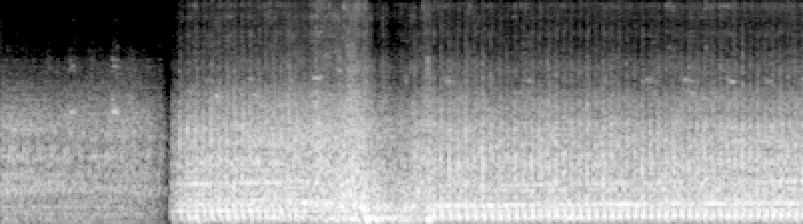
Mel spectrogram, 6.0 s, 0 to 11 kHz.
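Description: An Ursus C-330 tractor's two-cylinder diesel running loud and steady at full throttle, heard close from the driving seat, with a rapid, even firing beat. It comes in abruptly about a second in, after a quieter engine sound.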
